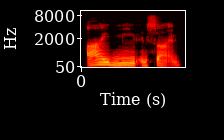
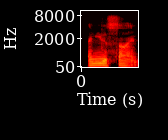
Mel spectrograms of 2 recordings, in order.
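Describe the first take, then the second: First: Slow, dragged-out, mock-impatient "I need a sign"; drawn-out demand. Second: Said in the usual way. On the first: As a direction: stretch each word of "I need a sign" like a fed-up archbishop.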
